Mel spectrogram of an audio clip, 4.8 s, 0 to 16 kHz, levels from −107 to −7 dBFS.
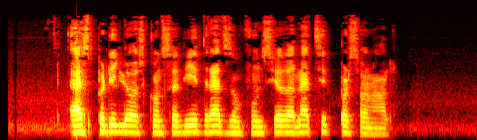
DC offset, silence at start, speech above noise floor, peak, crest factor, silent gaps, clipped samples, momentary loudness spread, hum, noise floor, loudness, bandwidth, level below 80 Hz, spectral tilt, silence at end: under 0.1%; 0.65 s; 44 dB; 0 dBFS; 26 dB; none; under 0.1%; 14 LU; none; -69 dBFS; -25 LUFS; 11.5 kHz; -68 dBFS; -4.5 dB/octave; 0.9 s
